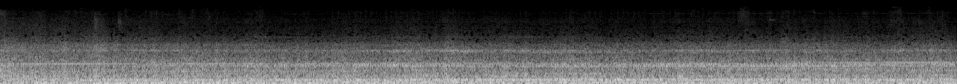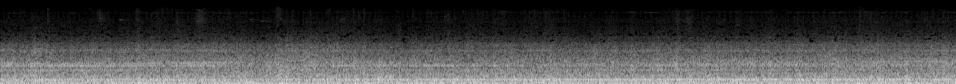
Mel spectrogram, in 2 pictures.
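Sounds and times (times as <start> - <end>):
JR West 221 series electric train running on Yamatoji Rapid: 0.0 - 19.1.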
